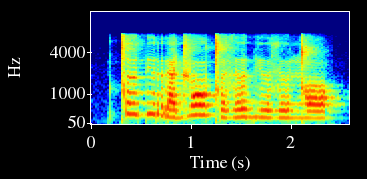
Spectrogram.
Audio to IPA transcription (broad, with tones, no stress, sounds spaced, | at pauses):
ǀ əː˥ pʲ o˥ r a˩ d͡ʑ ɔː˥ ǀ ə˩ z əː˨ bʲ ɵː˩ z ɵː˩ ŋ͡ǀ ɔ˩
